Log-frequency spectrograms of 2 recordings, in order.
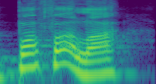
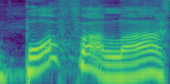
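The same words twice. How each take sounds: First: Said in the usual way. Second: "Pode falar?" with a rising question tune; surprised question. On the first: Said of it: "Aí o cara falou". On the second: Retold or imitated. Guest echoing the agent's Portuguese, surprised, rising. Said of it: "Aí eu falei assim".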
